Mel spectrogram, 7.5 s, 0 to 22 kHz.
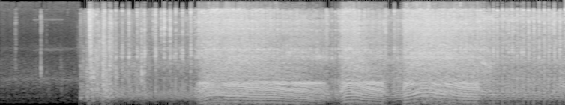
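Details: Redmax CHTZ2460L two-stroke hedge trimmer, new fuel filter and spark plug, dirty air filter; revs high then sags and stumbles on each throttle squeeze: bogging under load from faulty carburetor.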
